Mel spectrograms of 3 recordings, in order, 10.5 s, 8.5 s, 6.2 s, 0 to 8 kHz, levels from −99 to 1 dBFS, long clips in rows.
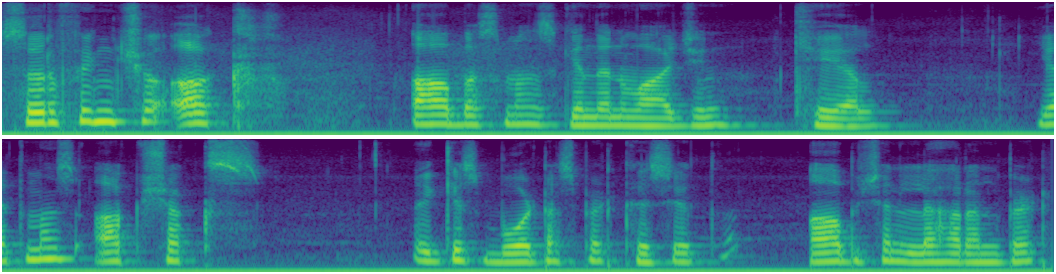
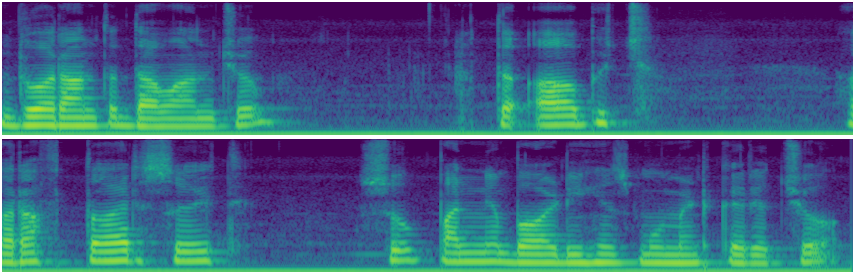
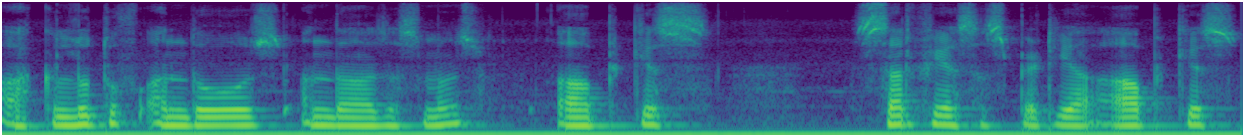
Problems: none marked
